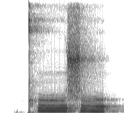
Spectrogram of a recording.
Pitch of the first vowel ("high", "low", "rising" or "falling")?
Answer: low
